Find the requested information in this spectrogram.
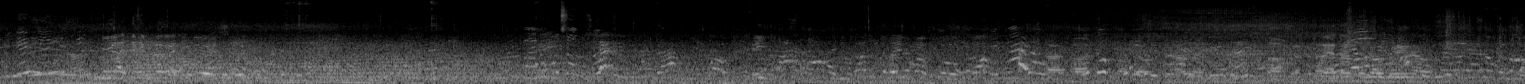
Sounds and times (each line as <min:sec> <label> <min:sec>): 0:00.0 Children talking loudly 0:15.2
